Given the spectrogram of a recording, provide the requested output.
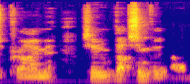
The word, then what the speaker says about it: Primer: So okay, basically, in American English, it seems to be pronounced Primer. Uh-huh. So perhaps that's why. But in British English, it's always going to be referred to as Primer.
